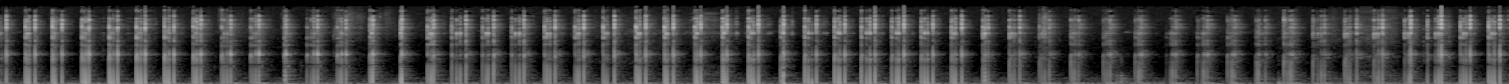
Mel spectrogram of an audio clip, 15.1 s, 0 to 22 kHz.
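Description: Fingernails tap and scratch the edge and face of a solid grey ceramic tile held at an angle near the mic. About 59 quick, dry clicks come at an uneven pace, each one short with almost no ring, and softer scratching sounds fill the gaps between them.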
